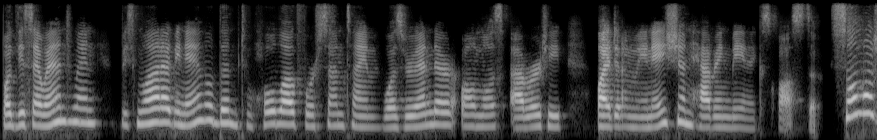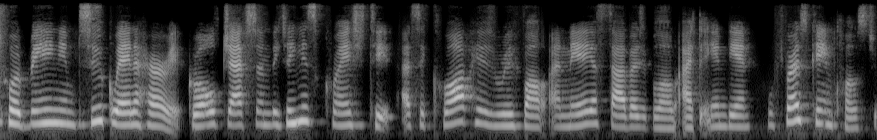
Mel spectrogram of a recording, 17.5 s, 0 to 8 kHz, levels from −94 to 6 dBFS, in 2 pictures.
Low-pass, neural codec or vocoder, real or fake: 7.2 kHz; codec, 16 kHz, 0.5 kbps, X-Codec, HuBERT features, trained on balanced general audio; fake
